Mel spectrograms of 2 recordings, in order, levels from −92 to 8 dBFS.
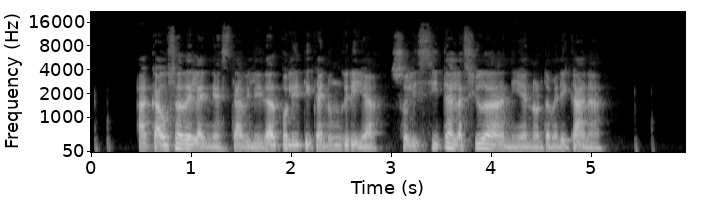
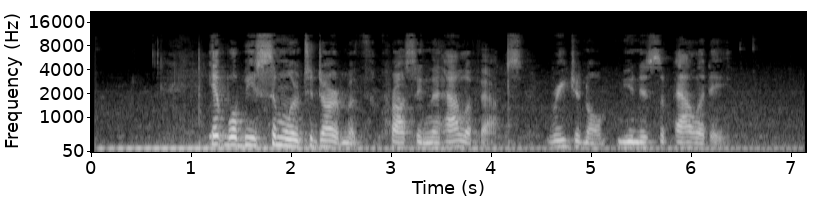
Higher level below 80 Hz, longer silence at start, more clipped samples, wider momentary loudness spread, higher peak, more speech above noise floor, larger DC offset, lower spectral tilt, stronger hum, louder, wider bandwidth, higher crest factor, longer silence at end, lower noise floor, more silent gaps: about the same, -46 dBFS vs -50 dBFS; about the same, 0.05 s vs 0.05 s; neither; second, 9 LU vs 15 LU; about the same, -2 dBFS vs -2 dBFS; first, 35 dB vs 22 dB; neither; about the same, -7 dB/octave vs -6.5 dB/octave; neither; about the same, -20 LUFS vs -19 LUFS; first, 13.5 kHz vs 11.5 kHz; about the same, 18 dB vs 18 dB; first, 0.8 s vs 0.05 s; first, -55 dBFS vs -39 dBFS; neither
